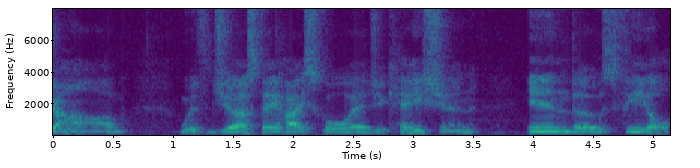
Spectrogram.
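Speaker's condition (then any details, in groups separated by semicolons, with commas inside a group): No condition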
